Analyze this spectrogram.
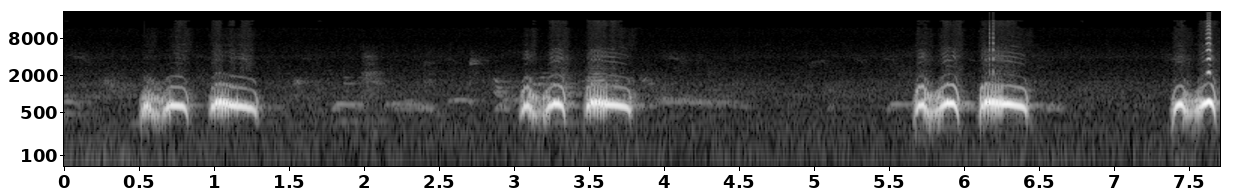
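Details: Spotted dove cooing to trigger song in caged doves: clusters of three or four quick coos, the last drawn out and falling, repeated every two to three seconds with silences between.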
